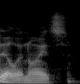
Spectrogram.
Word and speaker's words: Illinois: is it our Kansas why is Illinois have a S at the end if you're not supposed to pronounce it I know and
